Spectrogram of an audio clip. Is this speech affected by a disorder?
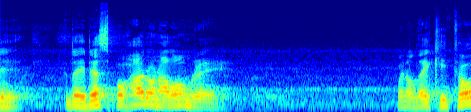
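No.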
